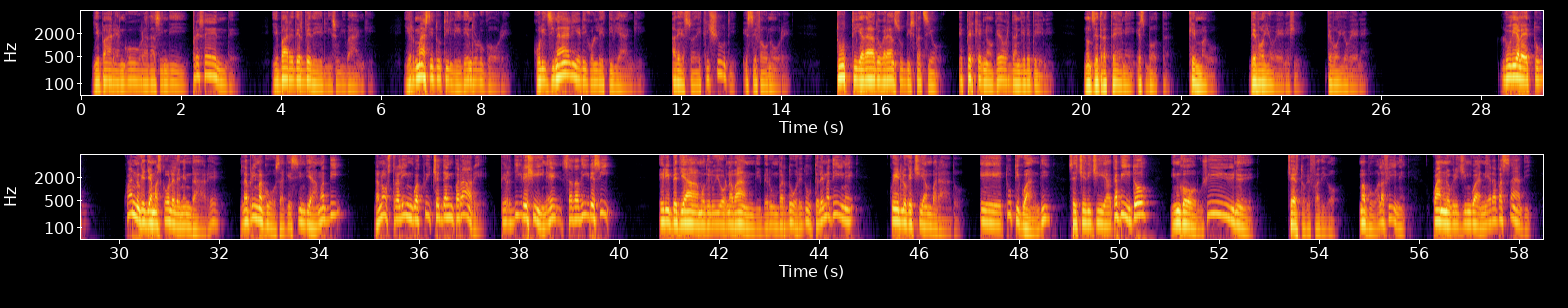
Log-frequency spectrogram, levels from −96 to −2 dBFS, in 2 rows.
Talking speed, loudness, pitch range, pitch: 135 wpm, -17 LUFS, 95-140 Hz, 115 Hz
